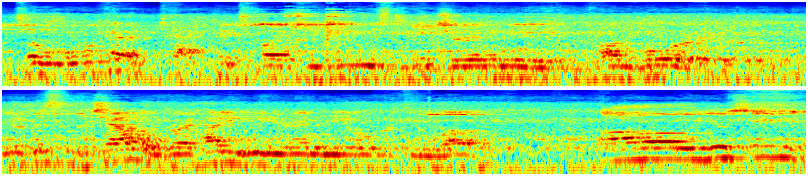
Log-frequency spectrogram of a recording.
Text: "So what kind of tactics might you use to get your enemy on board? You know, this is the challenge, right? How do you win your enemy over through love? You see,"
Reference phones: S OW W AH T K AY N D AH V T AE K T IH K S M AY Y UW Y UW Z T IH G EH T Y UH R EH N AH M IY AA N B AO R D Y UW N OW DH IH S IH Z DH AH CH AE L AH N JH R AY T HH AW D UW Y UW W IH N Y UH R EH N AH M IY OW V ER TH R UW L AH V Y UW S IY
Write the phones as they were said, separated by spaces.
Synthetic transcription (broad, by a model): S OW W AH T K AY N D AH V T AE K T IH K S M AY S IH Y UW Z T IH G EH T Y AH R EH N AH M IY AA N B AO R D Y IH N OW DH IH S IH Z DH AH CH AE L AH N JH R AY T HH AW D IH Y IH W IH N Y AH R EH N AH M IY OW V ER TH W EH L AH Y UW S IY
